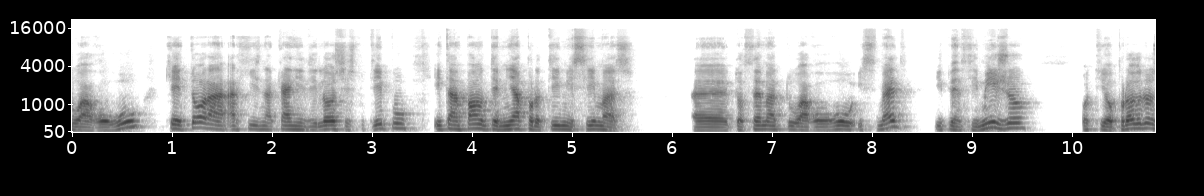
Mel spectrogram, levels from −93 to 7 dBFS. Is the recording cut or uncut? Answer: uncut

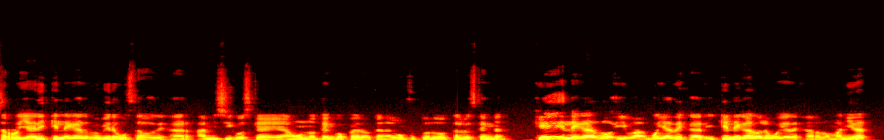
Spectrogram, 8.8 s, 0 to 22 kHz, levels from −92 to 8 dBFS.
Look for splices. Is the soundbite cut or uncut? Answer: cut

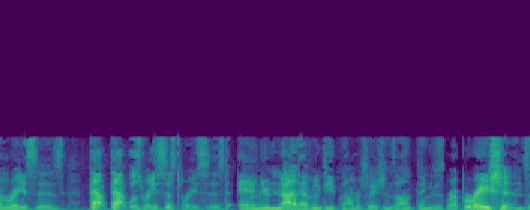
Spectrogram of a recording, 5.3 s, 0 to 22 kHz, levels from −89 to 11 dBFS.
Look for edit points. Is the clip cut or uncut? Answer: cut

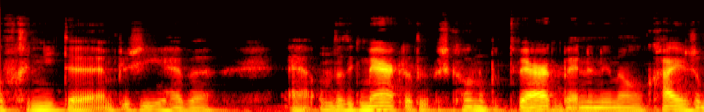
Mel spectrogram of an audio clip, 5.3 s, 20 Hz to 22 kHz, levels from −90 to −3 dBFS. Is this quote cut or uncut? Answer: uncut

